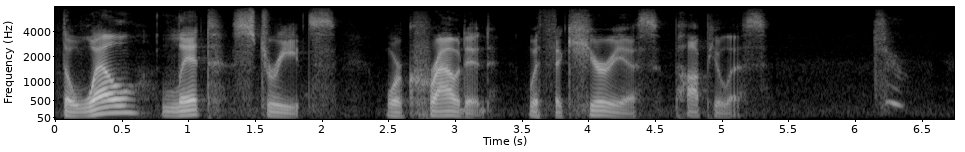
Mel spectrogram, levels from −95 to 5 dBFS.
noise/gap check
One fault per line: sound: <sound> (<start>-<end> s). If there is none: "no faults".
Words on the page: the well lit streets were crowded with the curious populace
sound: sneeze (6.1-6.4 s)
